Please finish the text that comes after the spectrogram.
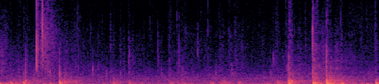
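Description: Horse hooves clip-clop, a handful of sharp knocks falling in loose irregular clusters, with a quiet lull in the middle before the steps pick up again.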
